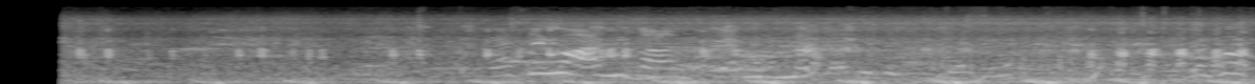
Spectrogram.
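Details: Several ducks eating and swimming in a zoo pond in Pakistan chatter and quack together in a busy, overlapping flock chorus of low grunting notes and brighter nasal calls, possibly with some voices in the background.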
